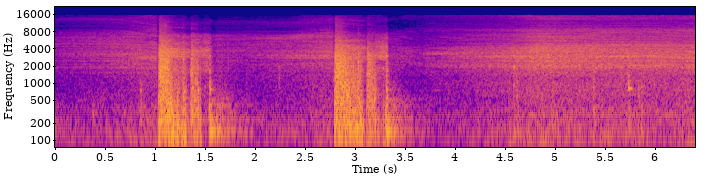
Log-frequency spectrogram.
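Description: Pneumatic cable insulation stripping machine: two sharp bursts of compressed air exhausting, about a second in and near the three-second mark, each lasting about half a second. Then a steady air hiss builds and holds.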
